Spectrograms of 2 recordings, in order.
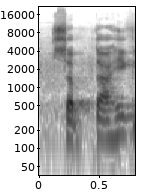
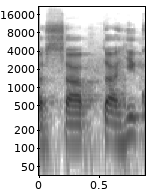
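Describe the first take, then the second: First: साप्ताहिक begun with short "sap"; wrong short vowel. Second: साप्ताहिक begun with long "saap"; correct long vowel. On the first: Teacher showing the mistake, साप्ताहिक with short first vowel. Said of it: "साप्ताहिक नहीं होता". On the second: Teacher giving the correction, साप्ताहिक with long "saap". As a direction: lengthen the first vowel of साप्ताहिक. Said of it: "साप्ताहिक होता है". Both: Shown as a demonstration.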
